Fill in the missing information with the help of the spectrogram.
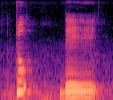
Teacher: The stress is on the second syllable, तो जो stress है वो दूसरे सिलेबल पर है।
